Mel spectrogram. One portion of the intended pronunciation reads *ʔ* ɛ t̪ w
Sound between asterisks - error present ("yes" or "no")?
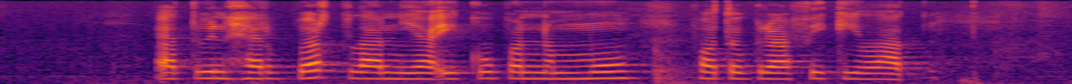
no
